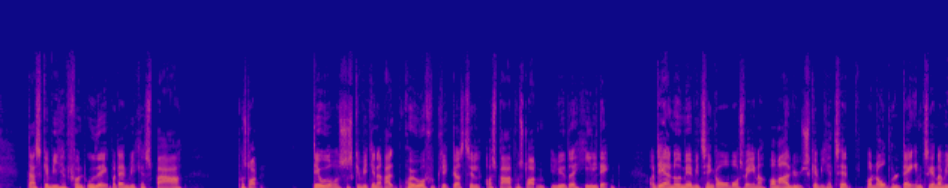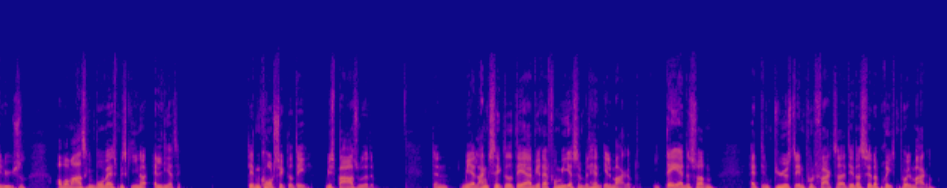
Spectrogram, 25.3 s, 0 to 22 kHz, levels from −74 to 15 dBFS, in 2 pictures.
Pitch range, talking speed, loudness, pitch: 115-140 Hz, 245 wpm, -25 LUFS, 125 Hz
